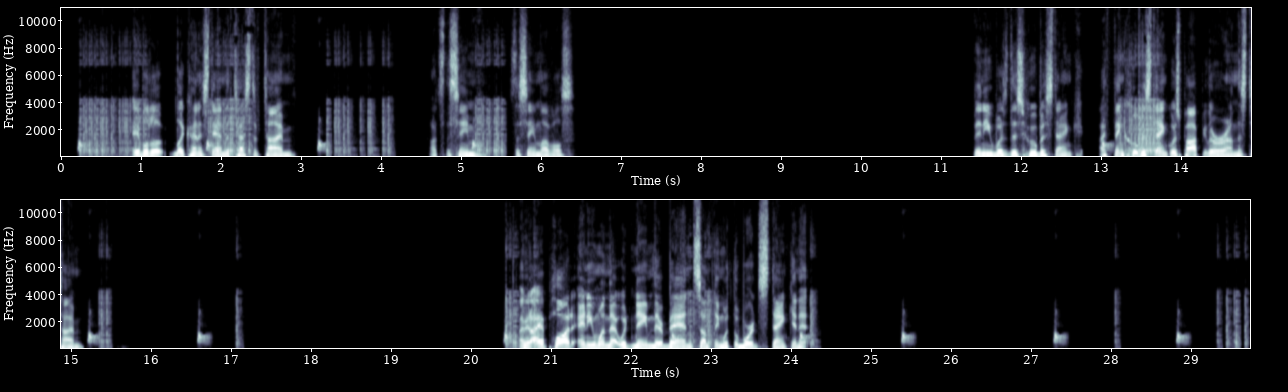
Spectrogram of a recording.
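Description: Balloons pop in quick bursts.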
